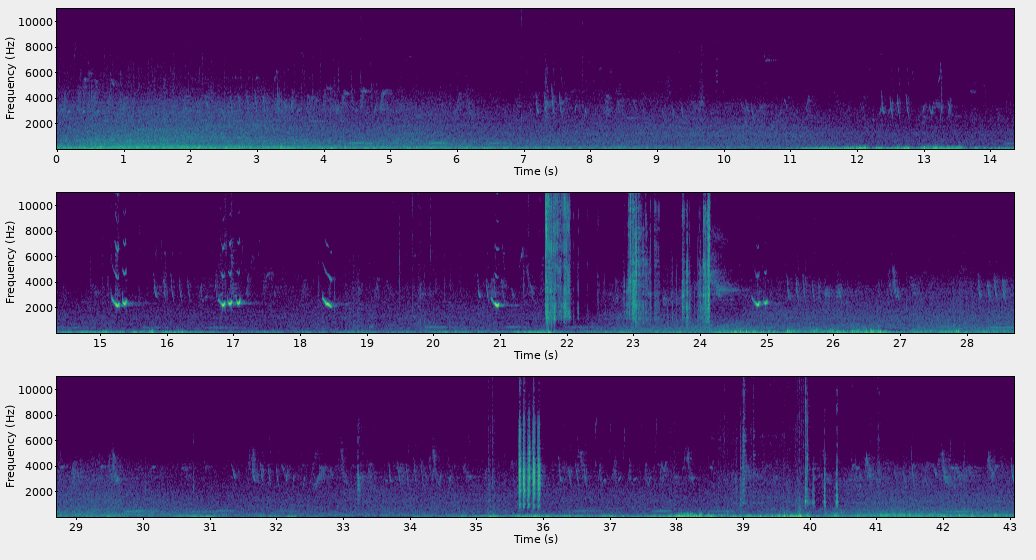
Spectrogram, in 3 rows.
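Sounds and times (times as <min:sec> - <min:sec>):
wind rumble on microphone: 0:00.0 - 0:08.5, 0:09.2 - 0:32.8, 0:33.8 - 0:43.0
sharp bird chirps: 0:20.8 - 0:22.2.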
